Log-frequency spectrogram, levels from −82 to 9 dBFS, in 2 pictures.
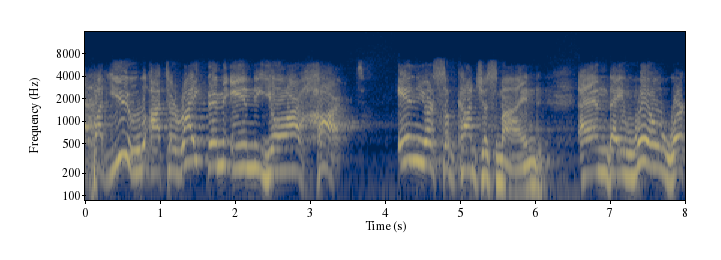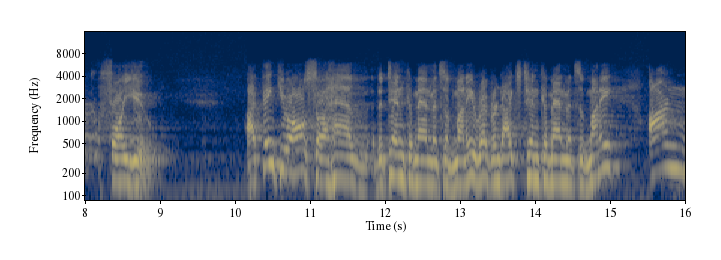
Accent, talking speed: American, 135 wpm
